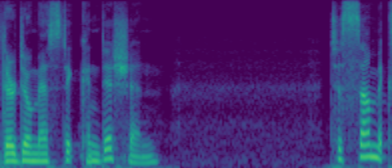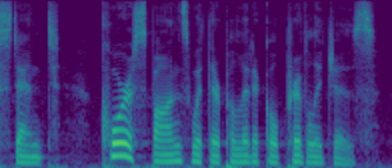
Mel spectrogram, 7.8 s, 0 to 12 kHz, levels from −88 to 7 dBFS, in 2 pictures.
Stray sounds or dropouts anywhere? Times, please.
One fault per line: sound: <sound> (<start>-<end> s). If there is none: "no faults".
no faults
